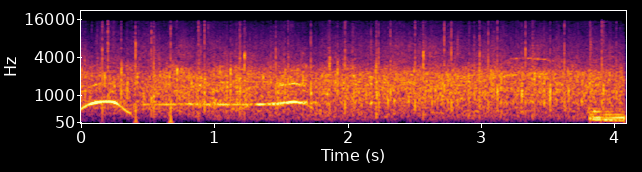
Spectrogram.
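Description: Concert audience applauding just after the band stops, with one long high call held over the clapping for about a second and a half near the start.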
